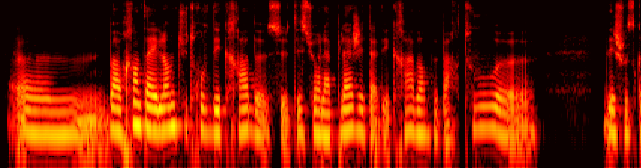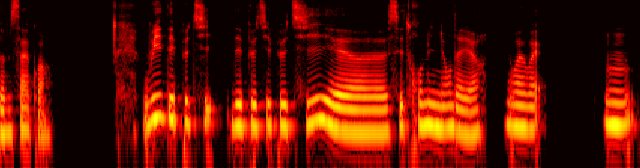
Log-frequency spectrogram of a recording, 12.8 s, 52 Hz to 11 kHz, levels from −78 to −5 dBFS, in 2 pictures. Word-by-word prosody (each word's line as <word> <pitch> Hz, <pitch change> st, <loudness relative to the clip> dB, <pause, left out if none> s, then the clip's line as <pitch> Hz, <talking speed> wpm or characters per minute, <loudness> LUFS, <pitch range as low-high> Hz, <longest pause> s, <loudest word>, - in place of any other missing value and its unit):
Hem, 155 Hz, -1 st, -1 dB
bah 180 Hz, -, +3 dB
après 170 Hz, +5 st, +3 dB
en -, -, +6 dB
Thaïlande, 180 Hz, 0 st, +5 dB
tu 195 Hz, 0 st, -6 dB
trouves 175 Hz, -3 st, -3 dB
des 165 Hz, 0 st, +2 dB
crabes, 170 Hz, +1 st, -2 dB
heu, -, -, -1 dB
c'est -, -, -1 dB
tu -, -, -5 dB
es -, -, -1 dB
sur 160 Hz, 0 st, 0 dB
la 150 Hz, -2 st, +1 dB
plage 170 Hz, +3 st, +1 dB
et 165 Hz, -, -1 dB
tu 165 Hz, -, -1 dB
as -, -, -2 dB
des -, -, -7 dB
crabes 170 Hz, -1 st, -3 dB
un 155 Hz, -, 0 dB
peu 150 Hz, 0 st, -9 dB
partout, 185 Hz, +2 st, -5 dB
heu, 160 Hz, -, 0 dB, 0.8 s
des 165 Hz, -, 0 dB
choses 155 Hz, 0 st, -1 dB
comme 165 Hz, 0 st, -1 dB
ça 90 Hz, -, -2 dB
quoi. 70 Hz, 0 st, -6 dB, 0.9 s
Oui, 250 Hz, +5 st, +3 dB
des 245 Hz, -1 st, +3 dB
petits 220 Hz, -1 st, -4 dB
des 200 Hz, -1 st, +2 dB
petits, 195 Hz, +1 st, -1 dB
petits 200 Hz, +4 st, +1 dB
et 180 Hz, -5 st, +6 dB
heu, 165 Hz, 0 st, +3 dB
c'est 180 Hz, +3 st, -2 dB
trop 200 Hz, +1 st, -3 dB
mignon 190 Hz, -2 st, +3 dB
d'ailleurs. 165 Hz, -2 st, -1 dB, 0.2 s
Ouais, 195 Hz, -2 st, +2 dB
ouais. 185 Hz, -1 st, -1 dB, 0.7 s
Mmh. 205 Hz, 0 st, +5 dB
175 Hz, 210 wpm, -34 LUFS, 165-195 Hz, 0.9 s, en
